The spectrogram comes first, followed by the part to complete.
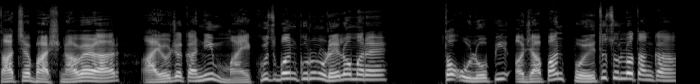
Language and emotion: Goan Konkani, surprised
